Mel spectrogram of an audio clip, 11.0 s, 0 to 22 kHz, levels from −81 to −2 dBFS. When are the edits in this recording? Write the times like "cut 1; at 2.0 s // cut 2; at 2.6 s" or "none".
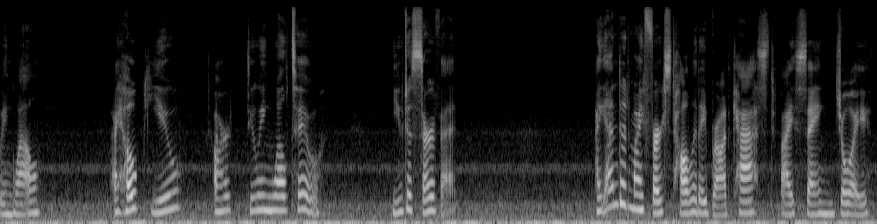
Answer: cut 1; at 2.7 s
